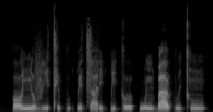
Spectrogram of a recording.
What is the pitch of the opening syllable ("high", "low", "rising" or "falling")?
falling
